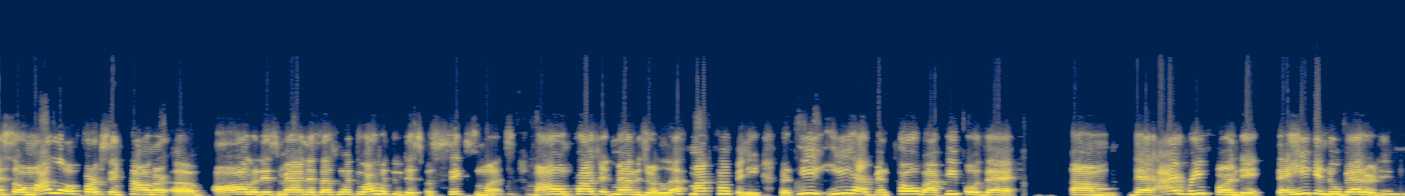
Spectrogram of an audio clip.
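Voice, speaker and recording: A loud woman speaks at a high pitch in an animated tone, with ordinary pitch variation and hardly any pauses. The sound is dry and close with no echo, and music plays in the background. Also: moderate pace. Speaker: business owner. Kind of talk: casual panel discussion.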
